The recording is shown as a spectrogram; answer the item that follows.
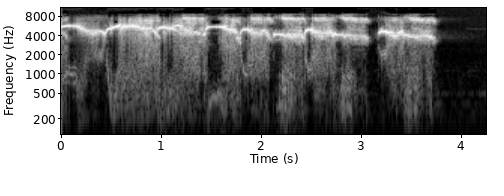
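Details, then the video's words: Pallid swift male in a nest box at Jerez de la Frontera, Spain, fighting off an intruder after the first egg was laid; a near-continuous shrill, trilling scream lasting over three seconds, then silence. "¡DEFENSA CONTRA UN INTRUSO! - Vencejo pálido"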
